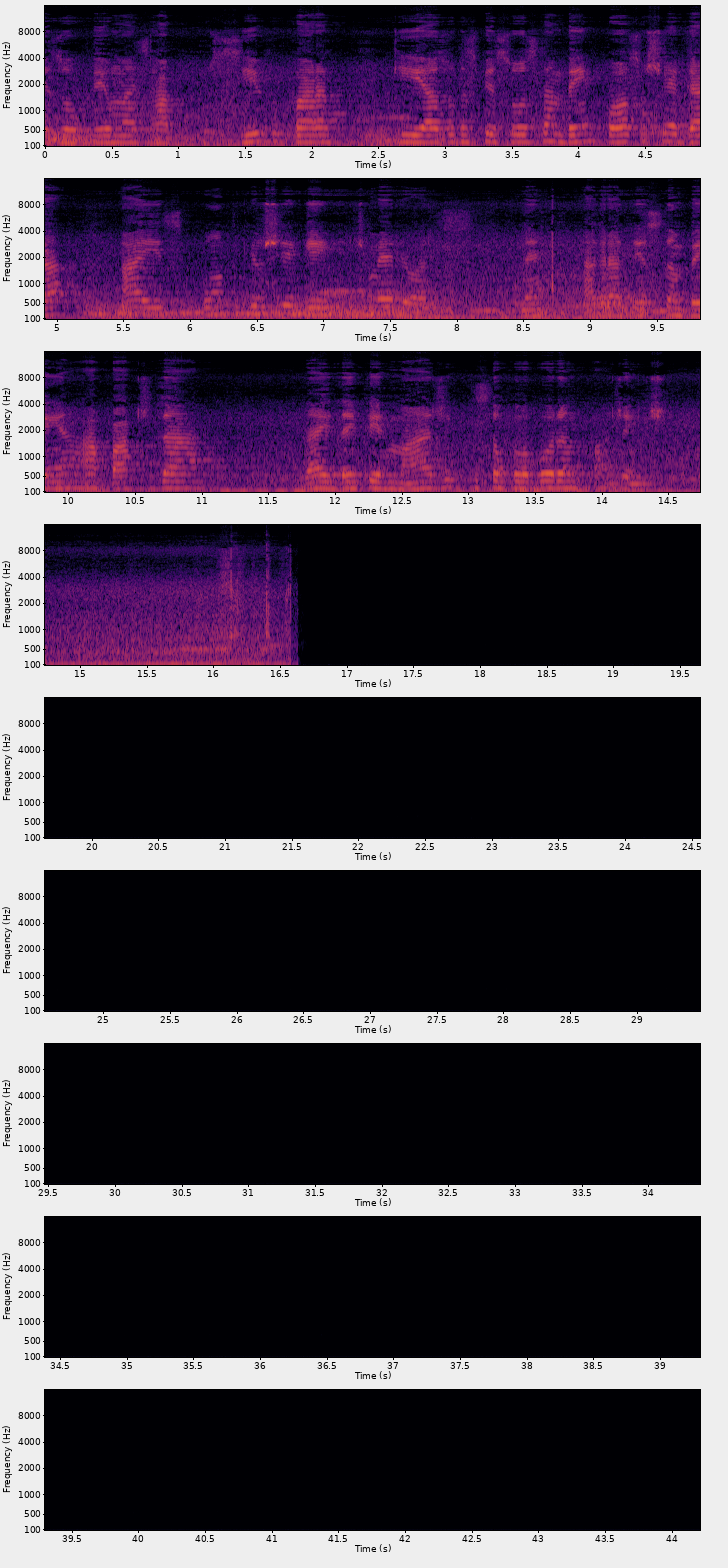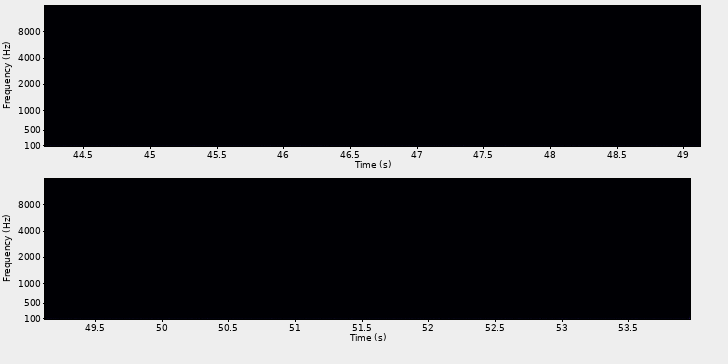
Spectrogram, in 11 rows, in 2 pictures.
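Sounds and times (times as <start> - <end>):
high-pitched electronic whine: 0.0 - 53.9.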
